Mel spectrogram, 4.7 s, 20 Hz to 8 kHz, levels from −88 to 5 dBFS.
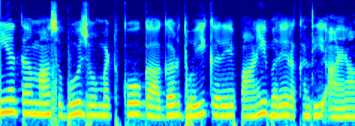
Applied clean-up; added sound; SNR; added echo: none; none; none; none.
